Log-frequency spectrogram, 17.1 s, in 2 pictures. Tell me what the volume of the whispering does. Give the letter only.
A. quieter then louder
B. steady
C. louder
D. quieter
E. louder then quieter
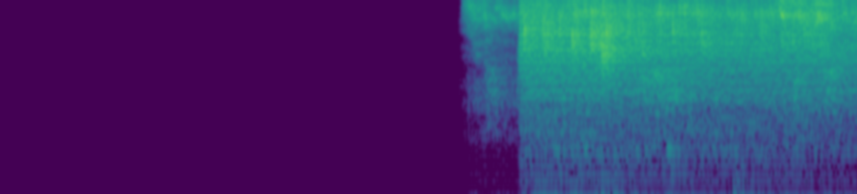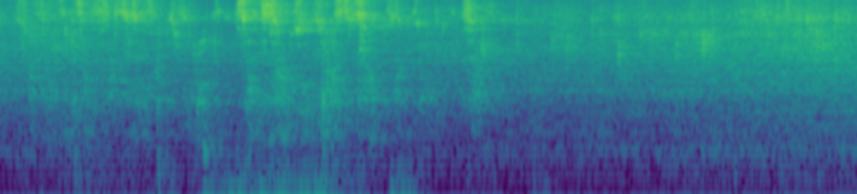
C.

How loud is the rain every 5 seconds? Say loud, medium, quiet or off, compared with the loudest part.
off, loud, medium, loud.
